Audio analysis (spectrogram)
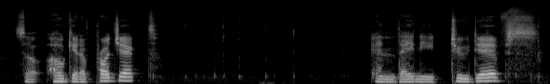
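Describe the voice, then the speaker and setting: A man of middle pitch rambles through a casual live stream, reading out viewer comments and restarting his sentences often. The sound is dry and close, with keyboard typing now and then behind him. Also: dry recording. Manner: rambling, thinking out loud with restarts; reads viewer comments aloud.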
